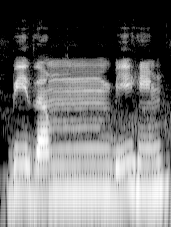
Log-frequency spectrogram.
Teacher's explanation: نون ساکین کے بعد اگر با آ جائے تو نون کی آواز کو میم میں مدغم کر کے پڑھیں گے تو یہ غنہ ہوگا اور میم کی آواز آئے گی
